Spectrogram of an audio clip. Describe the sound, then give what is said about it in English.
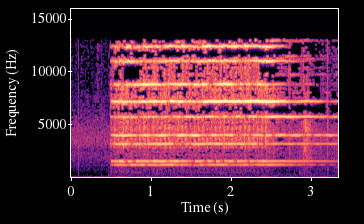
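A telephone bell rings loudly and steadily, a bright metallic trill that starts abruptly after a brief pause and keeps ringing for about three seconds, easing off slightly at the end. “How does the telephone ringing make a song?”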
